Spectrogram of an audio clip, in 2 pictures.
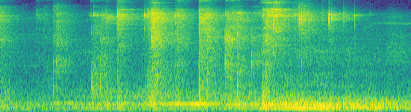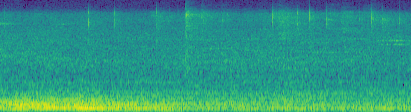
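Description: Small metal parts of an electric fan's swing mechanism clicking and tapping as they are handled, the sharpest clicks in the first four seconds. A low hum runs through the middle and fades out after about eight seconds.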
